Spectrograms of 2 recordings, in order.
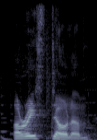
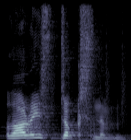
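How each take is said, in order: First: The x sound in the surname is silent. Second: The x sound in the surname is pronounced.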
